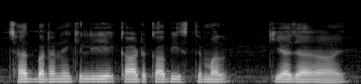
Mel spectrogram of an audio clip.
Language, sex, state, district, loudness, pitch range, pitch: Hindi, male, West Bengal, Alipurduar, -18 LUFS, 115-130 Hz, 125 Hz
